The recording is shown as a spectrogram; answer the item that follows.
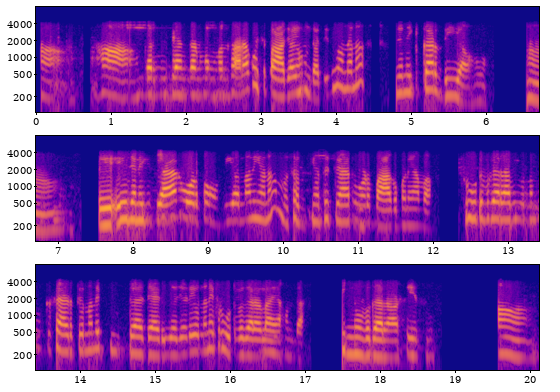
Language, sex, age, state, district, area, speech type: Punjabi, female, 45-60, Punjab, Faridkot, urban, conversation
